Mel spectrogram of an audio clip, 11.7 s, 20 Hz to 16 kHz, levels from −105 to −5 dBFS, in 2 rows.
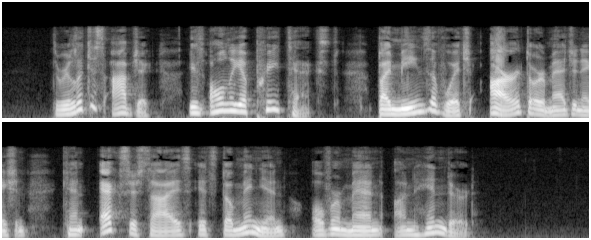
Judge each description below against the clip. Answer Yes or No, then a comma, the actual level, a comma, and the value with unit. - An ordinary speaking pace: No, slow, 105 wpm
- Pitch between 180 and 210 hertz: No, low, 105 Hz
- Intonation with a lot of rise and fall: Yes, wide, 6.8 semitones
